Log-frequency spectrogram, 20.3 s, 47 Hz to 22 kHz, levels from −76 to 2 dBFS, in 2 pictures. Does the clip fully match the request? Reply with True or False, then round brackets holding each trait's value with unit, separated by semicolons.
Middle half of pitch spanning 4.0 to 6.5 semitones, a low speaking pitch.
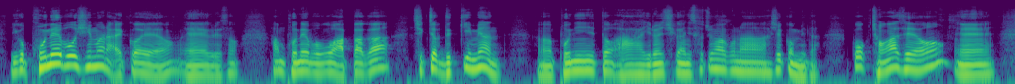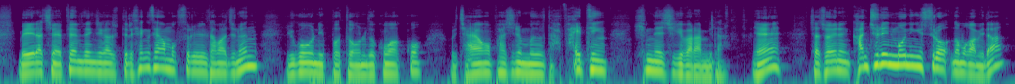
True (5.4 semitones; 115 Hz)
